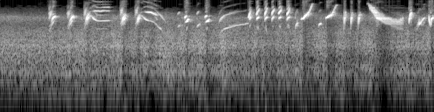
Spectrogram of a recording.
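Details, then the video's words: European goldfinch of the subspecies parva singing: a lively, rambling twitter of quick chirps, sharp ticks and slurred rising and falling whistles, with a steady low background hiss. "chardonneret parva"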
